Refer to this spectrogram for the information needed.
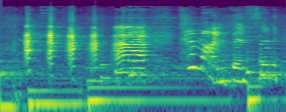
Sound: laughs

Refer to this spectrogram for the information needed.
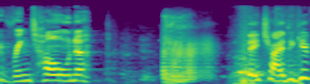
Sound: farting

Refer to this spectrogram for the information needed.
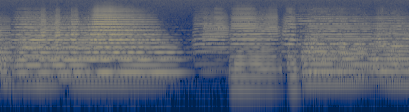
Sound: none

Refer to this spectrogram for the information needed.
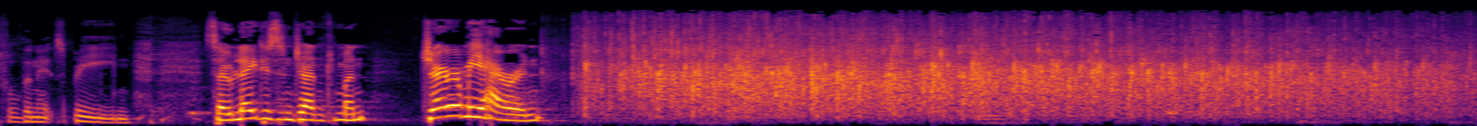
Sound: applause

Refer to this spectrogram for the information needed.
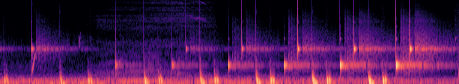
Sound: faster pounding heartbeat and water drops

